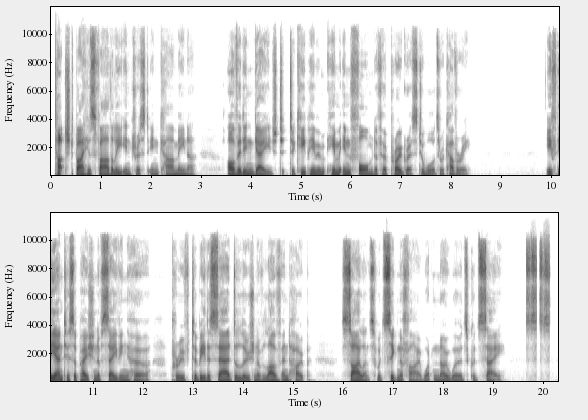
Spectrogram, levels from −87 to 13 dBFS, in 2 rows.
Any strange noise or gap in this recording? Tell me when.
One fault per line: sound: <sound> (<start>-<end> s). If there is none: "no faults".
sound: laugh (19.7-20.1 s)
